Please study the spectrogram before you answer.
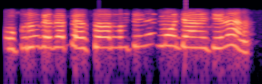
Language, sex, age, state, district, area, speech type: Odia, female, 60+, Odisha, Boudh, rural, conversation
